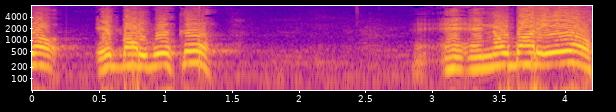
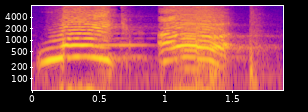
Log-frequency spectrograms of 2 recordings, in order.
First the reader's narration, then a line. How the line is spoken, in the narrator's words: she screamed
